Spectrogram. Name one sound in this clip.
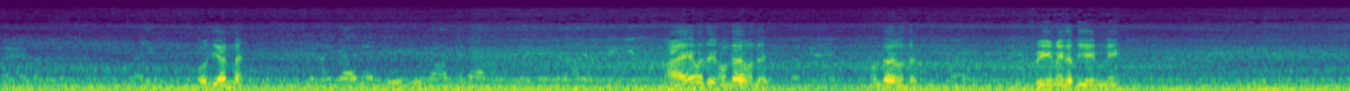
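Water splashes along the hull of a moving boat.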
